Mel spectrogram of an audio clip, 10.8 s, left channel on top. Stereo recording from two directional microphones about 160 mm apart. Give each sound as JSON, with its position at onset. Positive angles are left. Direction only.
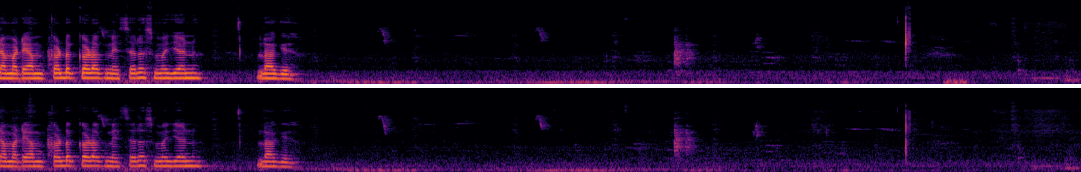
{"t": 0.0, "sound": "speech", "side_deg": 25}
